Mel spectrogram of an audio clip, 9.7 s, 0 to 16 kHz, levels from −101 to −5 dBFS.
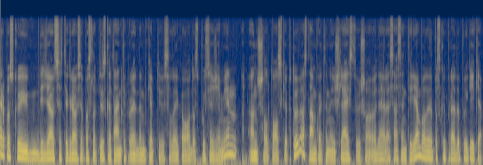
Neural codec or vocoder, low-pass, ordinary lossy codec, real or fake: vocoder, 24 kHz, 100 mel bands, Vocos; 10.8 kHz; MP3, 96 kbps; fake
